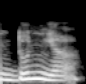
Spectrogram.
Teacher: نون ساکن کے بعد یا آیا لیکن ادغام نہیں ہو رہا. یہ ادغام کا ایکسیپشنل کیس ہے، یہاں پہ اظہار ہوگا.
